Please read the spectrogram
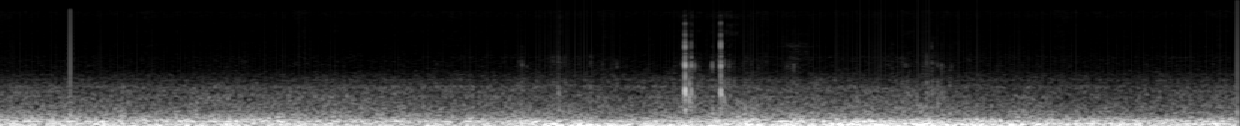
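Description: Steady low rumble of tyre and engine noise inside a moving car's cabin at road speed. A brief high chirp sounds a little past halfway through.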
